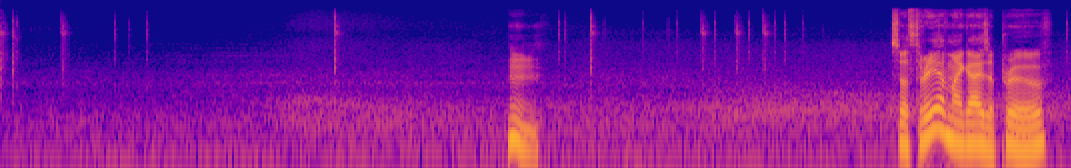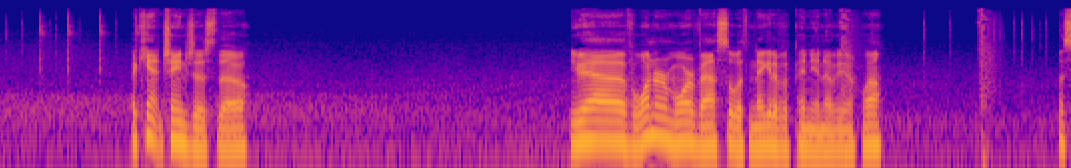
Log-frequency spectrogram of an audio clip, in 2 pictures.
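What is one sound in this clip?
A mouse clicks.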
